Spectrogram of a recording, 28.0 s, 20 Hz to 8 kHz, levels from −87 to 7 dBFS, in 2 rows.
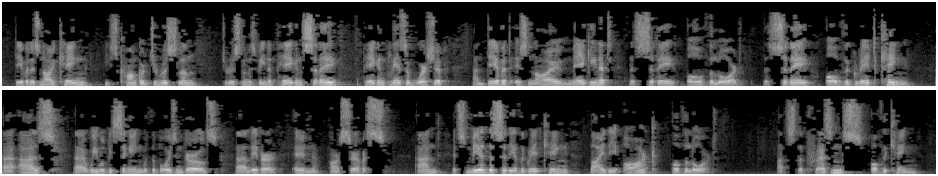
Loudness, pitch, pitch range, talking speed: -23 LUFS, 165 Hz, 145-185 Hz, 155 wpm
